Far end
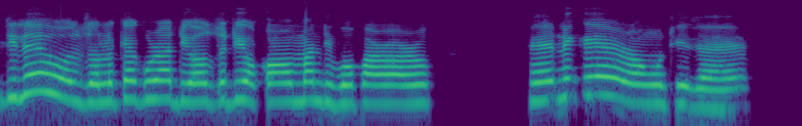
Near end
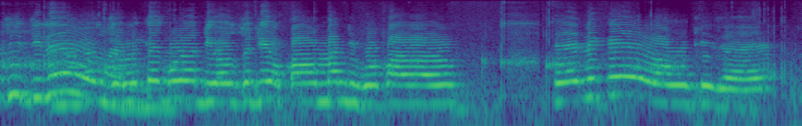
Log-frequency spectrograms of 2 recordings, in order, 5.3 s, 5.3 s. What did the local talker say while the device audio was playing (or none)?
আমাহে খোৱা দেৰি হয়।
